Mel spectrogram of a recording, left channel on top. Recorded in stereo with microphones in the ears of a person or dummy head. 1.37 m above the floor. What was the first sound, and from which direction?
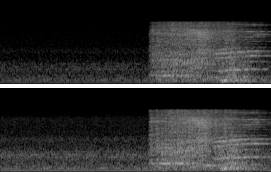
Laughter, 30° right (ahead or behind).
